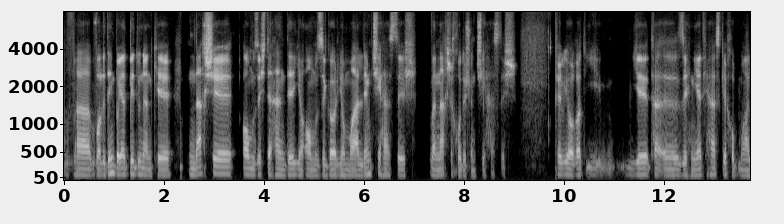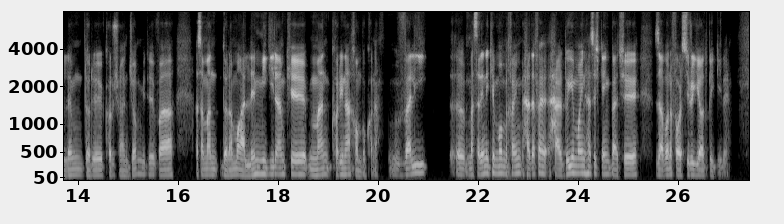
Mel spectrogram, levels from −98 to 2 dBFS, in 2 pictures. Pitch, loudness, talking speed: 110 Hz, -26 LUFS, 135 wpm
